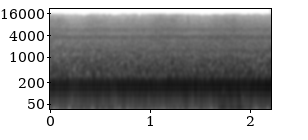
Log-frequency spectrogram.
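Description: Air conditioning running: a steady rush of air with a constant low hum underneath.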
